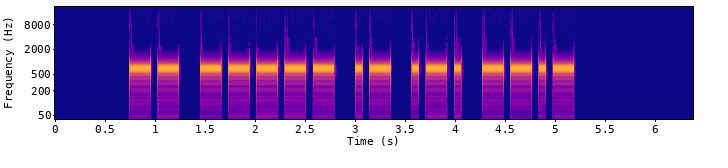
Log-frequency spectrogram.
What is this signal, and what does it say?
Morse code, heard as a keyed tone, about 17 wpm, 700 Hz. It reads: M0ARQ
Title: DXCC-100 Call Signs - 5 Characters - Repeated 2x - 17wpm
